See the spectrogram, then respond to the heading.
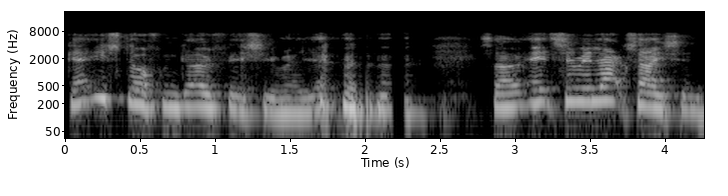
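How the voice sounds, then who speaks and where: In an English accent, a man speaks at a high pitch. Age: 60s. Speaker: sports coach. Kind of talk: casual interview. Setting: video call.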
